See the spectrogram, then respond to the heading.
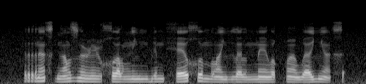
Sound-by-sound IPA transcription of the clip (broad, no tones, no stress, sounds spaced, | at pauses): r ɐ̃ x ɡ ɐ̃ lˠ z õ ɭ ẽ ɭ χʷ ɐ lˠ ŋ ẽ ʎ m b e m h ɛ χʷ ɐ m lˠ ã ʎ l ʌ l m ɛ̃ w qʷ ɐ̃ w ɐ ʎ ɐ̃ x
